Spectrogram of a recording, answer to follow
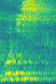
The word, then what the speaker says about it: Mounis: Donc Mounis, bon, on prononce le S, vous savez que le latin, on prononce toutes les lettres.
